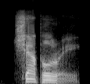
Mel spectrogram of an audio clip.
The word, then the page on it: chapelry: British English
